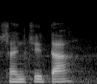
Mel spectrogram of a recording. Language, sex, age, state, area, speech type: Sanskrit, male, 18-30, Madhya Pradesh, rural, spontaneous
